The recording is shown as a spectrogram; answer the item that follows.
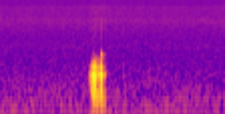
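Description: Near silence, broken about a second in by one short, low hum of a person's voice, like a brief 'mm'.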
